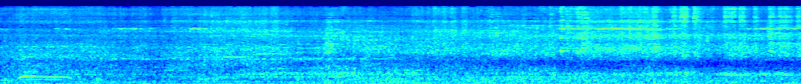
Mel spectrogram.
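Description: Freight train rolling past on the rails: a steady low rumble of rail cars, with a short wheel squeal right at the start.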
